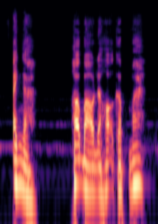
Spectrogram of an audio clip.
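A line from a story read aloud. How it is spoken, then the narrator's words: Whisper. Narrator (Vietnamese): Huệ thì thầm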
